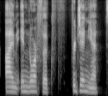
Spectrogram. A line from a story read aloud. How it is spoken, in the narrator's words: says the soldier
